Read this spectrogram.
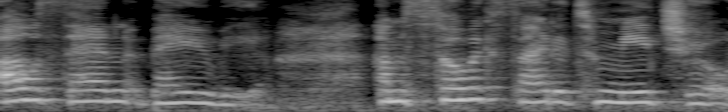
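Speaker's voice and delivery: sultry, sensual voice. Retelling a client's greeting: imitating a sensual client. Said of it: "she was really sensual".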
